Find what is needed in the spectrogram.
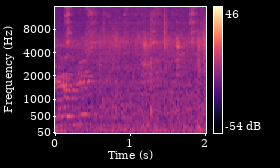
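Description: Steady low rumbling background noise with no distinct events, at the level it holds between the words.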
